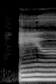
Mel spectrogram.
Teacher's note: نون پر ہے جزم، یہاں پر ہم آواز کو ناک میں لے جائیں گے اور ساتھ آواز تھوڑی سی لمبی بھی ہوگی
